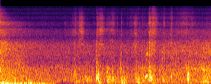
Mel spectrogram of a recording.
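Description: Boxing-ring ambience: a steady background hiss with a few short thuds from the fighters, about two, three and nearly four seconds in.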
